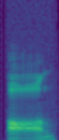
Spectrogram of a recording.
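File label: "ang" Chinese, third tone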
